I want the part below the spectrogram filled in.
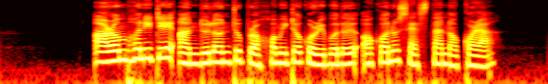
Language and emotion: Assamese, neutral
